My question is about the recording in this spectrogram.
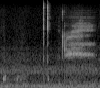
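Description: Near silence broken by a quick double click a little under a second in: a computer mouse button pressed and released to advance a presentation slide. A faint hiss follows.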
